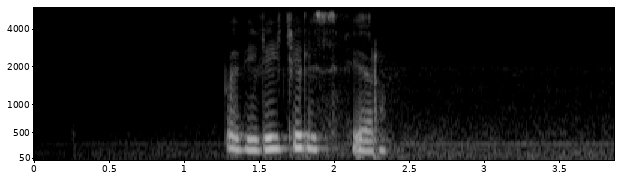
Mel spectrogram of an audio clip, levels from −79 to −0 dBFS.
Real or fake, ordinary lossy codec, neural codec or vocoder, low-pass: real; none; none; 5.4 kHz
